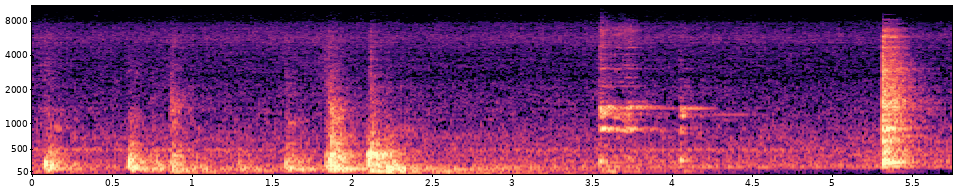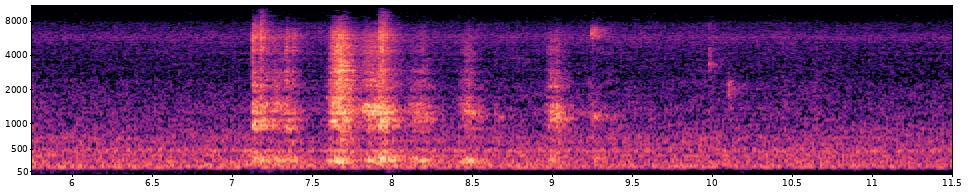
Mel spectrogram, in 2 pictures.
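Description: Pots, pans and metal lids knocking and clattering on a stovetop as cookware is moved about: a run of separate knocks, with one brief metallic ring about three and a half seconds in and a sharp clack a little after five seconds.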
